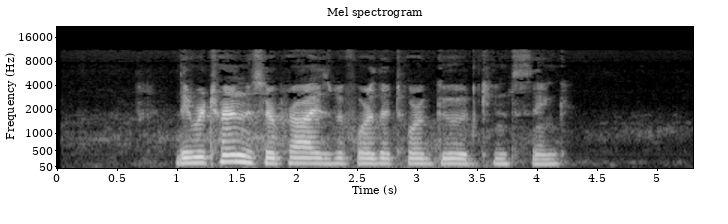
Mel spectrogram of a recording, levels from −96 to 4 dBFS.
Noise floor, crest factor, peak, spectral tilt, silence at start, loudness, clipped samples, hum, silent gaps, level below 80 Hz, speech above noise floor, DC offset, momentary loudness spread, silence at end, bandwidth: -58 dBFS; 18 dB; -2 dBFS; -6.5 dB/octave; 1 s; -17 LUFS; under 0.1%; none; none; -54 dBFS; 41 dB; under 0.1%; 12 LU; 1.1 s; 11.5 kHz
